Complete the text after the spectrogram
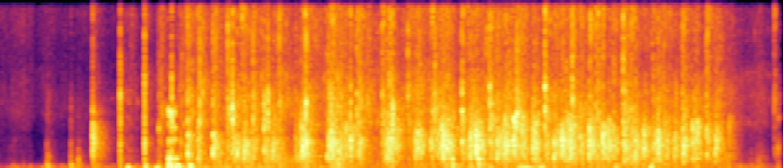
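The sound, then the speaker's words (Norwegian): An audience bursts into applause after a reading, a dense patter of many hands clapping that builds within a second, holds steadily for several seconds, then tapers off quickly. “Jeg kan godt lide, man klapper efter oplæsning.”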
